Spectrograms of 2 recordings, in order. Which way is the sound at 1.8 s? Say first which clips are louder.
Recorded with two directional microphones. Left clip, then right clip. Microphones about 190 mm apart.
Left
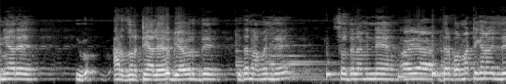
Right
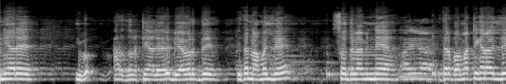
Right 2 dB; 15° right (ahead or behind).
